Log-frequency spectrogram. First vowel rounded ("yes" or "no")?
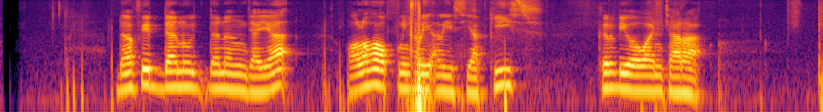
no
